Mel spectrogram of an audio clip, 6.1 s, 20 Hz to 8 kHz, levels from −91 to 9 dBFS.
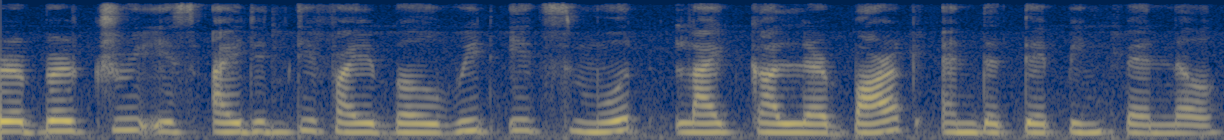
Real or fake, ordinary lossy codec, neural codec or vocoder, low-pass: real; none; none; 7.2 kHz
